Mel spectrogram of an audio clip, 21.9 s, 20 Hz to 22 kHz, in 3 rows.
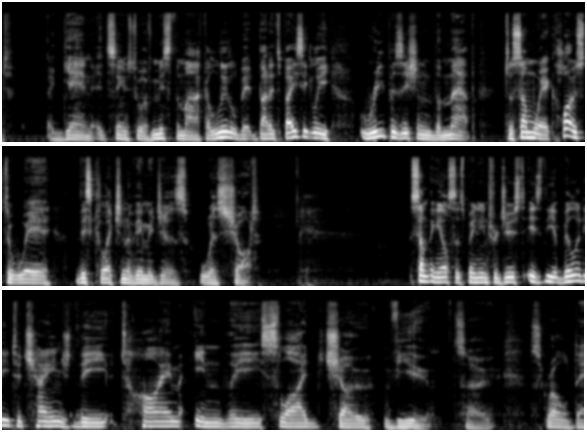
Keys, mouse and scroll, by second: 0.0 scroll down 1, 0.6 click, 1.4 click, 2.4 scroll down 1, 2.6-4.1 drag, 15.4 click, 20.5 scroll down 2, 21.5-21.8 scroll down 2.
